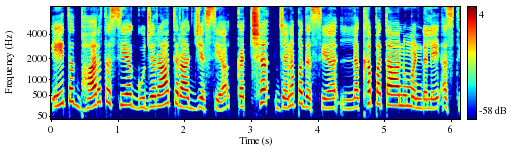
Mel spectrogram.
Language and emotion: Sanskrit, neutral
